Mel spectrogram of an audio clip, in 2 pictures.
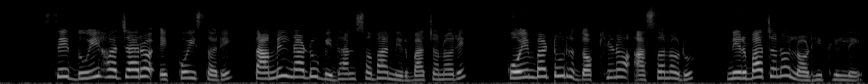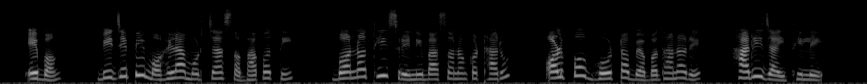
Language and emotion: Odia, neutral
